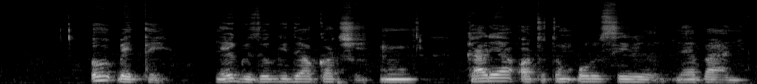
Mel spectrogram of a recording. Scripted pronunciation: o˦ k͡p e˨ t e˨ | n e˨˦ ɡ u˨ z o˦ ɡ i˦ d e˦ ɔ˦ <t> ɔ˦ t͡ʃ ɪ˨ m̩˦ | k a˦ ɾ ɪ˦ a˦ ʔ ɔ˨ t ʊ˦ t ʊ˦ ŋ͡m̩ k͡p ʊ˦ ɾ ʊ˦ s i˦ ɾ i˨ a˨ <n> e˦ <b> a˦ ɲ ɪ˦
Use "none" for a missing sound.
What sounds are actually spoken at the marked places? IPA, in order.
k, n, b

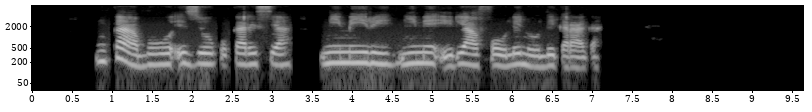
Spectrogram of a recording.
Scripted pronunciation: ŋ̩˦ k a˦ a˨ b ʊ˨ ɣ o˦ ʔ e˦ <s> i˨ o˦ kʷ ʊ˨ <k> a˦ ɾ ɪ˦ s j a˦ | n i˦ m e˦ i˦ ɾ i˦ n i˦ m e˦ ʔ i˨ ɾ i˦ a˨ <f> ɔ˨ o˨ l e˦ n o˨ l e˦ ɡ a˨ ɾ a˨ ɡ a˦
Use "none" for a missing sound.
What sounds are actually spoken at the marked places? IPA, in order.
z, k, f

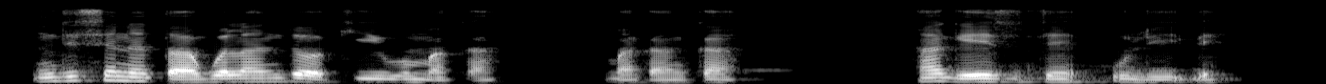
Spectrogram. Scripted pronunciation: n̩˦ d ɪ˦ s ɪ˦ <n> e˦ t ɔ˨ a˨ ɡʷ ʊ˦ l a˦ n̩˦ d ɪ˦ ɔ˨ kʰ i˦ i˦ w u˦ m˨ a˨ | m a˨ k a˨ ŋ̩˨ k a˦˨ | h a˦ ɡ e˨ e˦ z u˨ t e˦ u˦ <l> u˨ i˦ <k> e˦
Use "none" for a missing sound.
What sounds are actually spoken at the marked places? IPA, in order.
n, l, k͡p

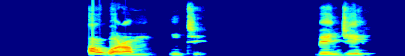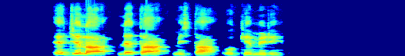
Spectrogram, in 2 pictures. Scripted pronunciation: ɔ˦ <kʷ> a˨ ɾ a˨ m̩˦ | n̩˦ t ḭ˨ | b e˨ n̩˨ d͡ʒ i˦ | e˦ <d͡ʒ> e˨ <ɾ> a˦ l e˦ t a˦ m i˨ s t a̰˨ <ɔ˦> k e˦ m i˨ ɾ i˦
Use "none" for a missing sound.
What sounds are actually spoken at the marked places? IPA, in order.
ɡʷ, d͡ʒ, l, o˦

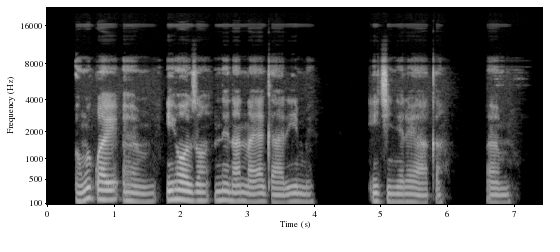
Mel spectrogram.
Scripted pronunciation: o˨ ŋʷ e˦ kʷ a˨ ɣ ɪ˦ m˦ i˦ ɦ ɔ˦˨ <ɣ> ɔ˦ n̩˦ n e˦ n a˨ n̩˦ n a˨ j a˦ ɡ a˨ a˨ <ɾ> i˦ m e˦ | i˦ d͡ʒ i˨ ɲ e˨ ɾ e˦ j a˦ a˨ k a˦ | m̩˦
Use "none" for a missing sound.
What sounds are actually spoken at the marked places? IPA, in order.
z, ɾ

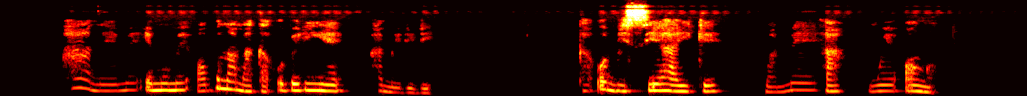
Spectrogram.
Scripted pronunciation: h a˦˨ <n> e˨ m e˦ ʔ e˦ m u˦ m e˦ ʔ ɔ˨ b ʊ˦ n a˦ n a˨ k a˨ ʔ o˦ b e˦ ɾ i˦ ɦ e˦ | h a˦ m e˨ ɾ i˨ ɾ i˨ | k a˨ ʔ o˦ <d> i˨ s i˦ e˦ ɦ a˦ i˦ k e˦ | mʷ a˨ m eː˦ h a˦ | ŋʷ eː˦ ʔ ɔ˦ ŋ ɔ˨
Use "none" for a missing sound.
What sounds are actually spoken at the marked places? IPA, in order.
n, b

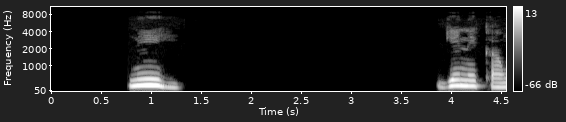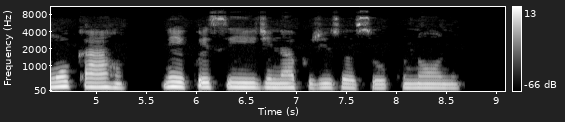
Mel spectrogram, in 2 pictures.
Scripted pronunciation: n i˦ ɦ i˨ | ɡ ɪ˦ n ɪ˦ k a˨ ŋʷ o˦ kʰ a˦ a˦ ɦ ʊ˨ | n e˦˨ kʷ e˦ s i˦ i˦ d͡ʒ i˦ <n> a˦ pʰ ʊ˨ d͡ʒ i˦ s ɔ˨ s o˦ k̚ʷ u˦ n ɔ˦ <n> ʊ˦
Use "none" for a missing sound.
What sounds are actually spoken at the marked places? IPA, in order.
n, n

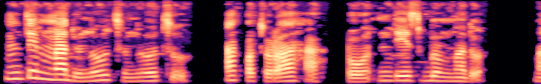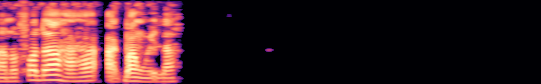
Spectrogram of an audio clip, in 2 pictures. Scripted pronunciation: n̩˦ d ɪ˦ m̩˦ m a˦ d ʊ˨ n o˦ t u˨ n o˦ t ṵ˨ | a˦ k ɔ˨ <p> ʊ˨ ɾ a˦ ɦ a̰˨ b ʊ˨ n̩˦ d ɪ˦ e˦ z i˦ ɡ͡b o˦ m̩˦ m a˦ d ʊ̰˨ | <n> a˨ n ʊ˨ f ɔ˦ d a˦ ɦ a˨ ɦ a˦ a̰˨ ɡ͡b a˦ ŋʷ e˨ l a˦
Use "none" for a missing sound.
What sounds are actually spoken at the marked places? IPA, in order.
t, m

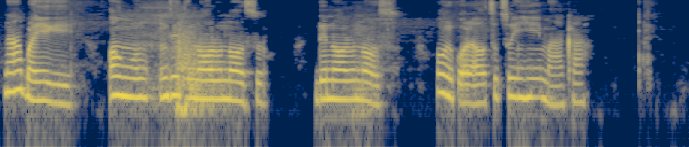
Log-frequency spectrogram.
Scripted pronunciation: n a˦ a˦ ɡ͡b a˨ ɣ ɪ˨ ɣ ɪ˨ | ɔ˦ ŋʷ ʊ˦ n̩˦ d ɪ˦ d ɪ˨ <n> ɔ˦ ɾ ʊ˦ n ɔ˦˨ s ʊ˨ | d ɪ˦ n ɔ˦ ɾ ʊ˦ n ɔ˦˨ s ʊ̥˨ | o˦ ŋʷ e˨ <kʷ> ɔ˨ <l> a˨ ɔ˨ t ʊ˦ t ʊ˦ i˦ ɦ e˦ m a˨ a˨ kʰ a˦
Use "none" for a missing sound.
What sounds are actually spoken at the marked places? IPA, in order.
n, kʷ, ɾ

